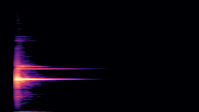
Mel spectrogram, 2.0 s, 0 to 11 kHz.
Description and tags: talempong pacik 02
Traditional musical instrument from West Sumatra, a small kettle gong played by hitting the boss in its centre
gong, indonesia, bells, talempong, minang, sumatra, pacik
